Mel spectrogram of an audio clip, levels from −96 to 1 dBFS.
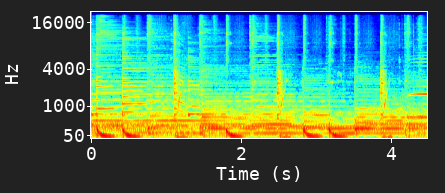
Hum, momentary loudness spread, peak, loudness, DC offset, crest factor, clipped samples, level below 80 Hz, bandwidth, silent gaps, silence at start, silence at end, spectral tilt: none; 3 LU; -2 dBFS; -17 LUFS; under 0.1%; 14 dB; under 0.1%; -20 dBFS; over 20 kHz; none; 0 s; 0 s; -6.5 dB/octave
